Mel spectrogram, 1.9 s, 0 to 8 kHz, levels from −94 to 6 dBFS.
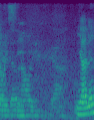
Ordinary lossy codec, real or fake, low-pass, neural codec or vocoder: none; real; 7.2 kHz; none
